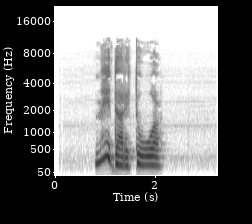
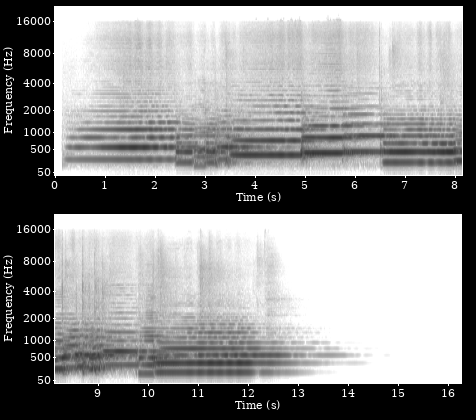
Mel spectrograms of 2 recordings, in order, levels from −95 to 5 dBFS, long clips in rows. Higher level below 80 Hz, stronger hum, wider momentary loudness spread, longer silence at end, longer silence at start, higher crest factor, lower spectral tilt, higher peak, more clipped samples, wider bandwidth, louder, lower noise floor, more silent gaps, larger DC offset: first, -72 dBFS vs under -90 dBFS; neither; about the same, 9 LU vs 10 LU; second, 1.1 s vs 3.4 s; first, 0.8 s vs 0.25 s; first, 20 dB vs 14 dB; second, -5 dB/octave vs -7.5 dB/octave; first, -6 dBFS vs -12 dBFS; neither; second, 11.5 kHz vs 15 kHz; about the same, -23 LUFS vs -24 LUFS; second, -68 dBFS vs under -90 dBFS; neither; neither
